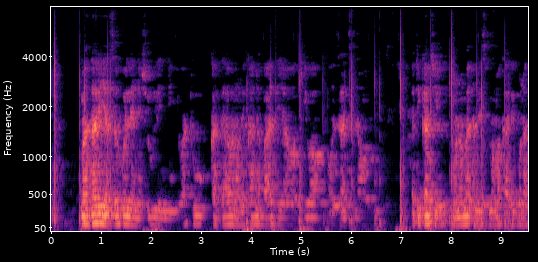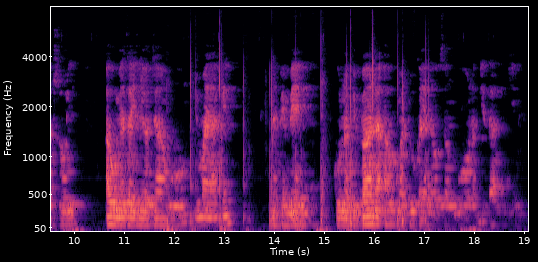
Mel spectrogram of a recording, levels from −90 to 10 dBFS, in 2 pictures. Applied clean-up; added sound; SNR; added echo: classical method WPE with log-MMSE.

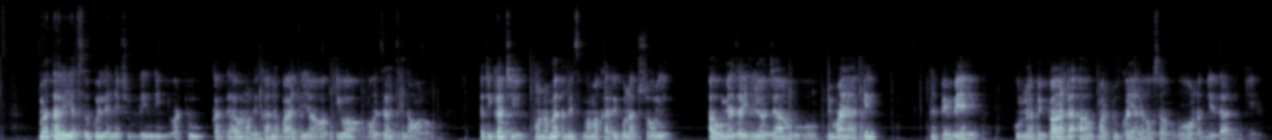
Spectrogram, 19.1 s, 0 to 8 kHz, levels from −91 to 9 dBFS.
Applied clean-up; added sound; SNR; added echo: neural mask model DeepFilterNet 3.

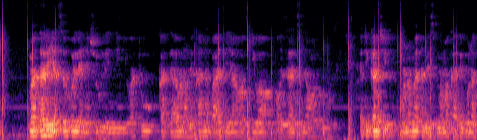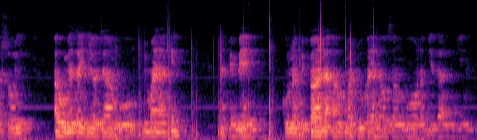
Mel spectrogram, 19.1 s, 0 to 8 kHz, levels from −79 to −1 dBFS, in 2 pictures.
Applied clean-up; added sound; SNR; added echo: none; Walk, footsteps; 14 dB; reverberation time 0.7 s.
